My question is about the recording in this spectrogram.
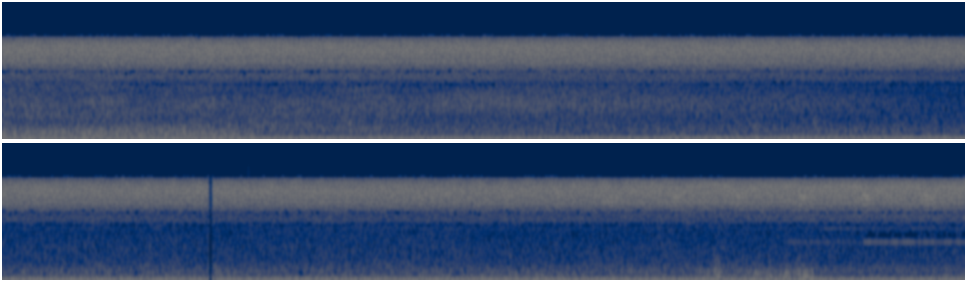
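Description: Steady, high-pitched chorus of insects shrilling without a break. A passing car adds a low rumble in the first few seconds.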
